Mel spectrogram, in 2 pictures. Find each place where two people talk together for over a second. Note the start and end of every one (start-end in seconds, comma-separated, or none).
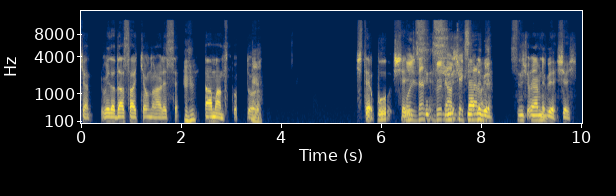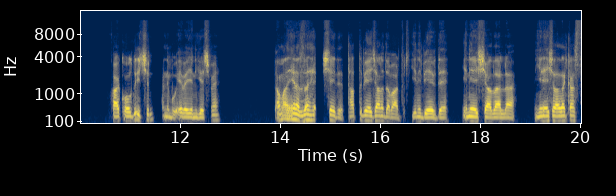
6.4-8.2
